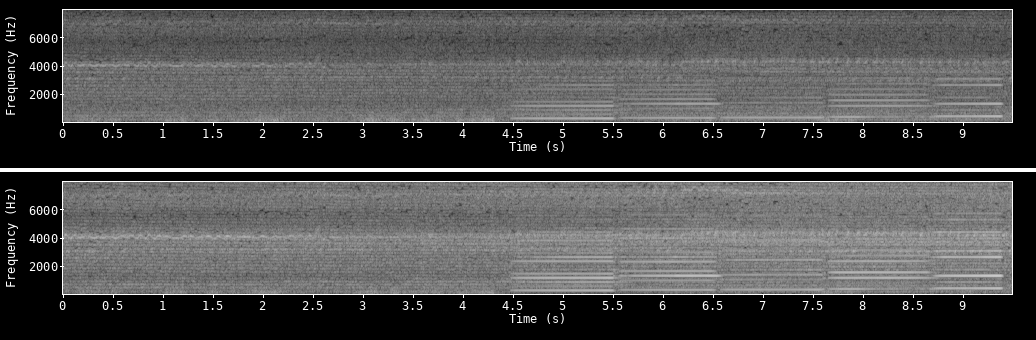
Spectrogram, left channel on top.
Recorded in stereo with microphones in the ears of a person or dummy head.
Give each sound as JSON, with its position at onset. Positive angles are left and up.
{"t": 0.0, "sound": "a drone", "side_deg": -35}
{"t": 4.5, "sound": "a violin", "side_deg": -70}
